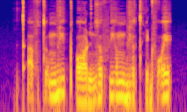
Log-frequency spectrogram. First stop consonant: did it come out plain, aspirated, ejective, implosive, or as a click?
ejective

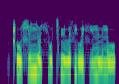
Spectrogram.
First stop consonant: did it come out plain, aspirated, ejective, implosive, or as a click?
click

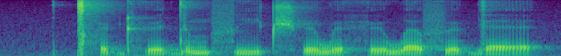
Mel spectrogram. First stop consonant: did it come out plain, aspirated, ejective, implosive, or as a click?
click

